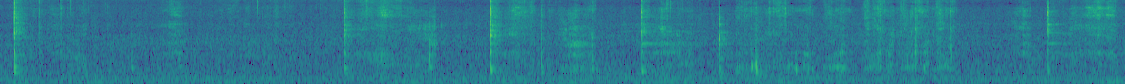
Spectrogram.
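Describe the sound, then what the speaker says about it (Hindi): Chocolate walnut cake batter is folded by hand, with a soft, continuous wet stirring sound broken by occasional sharp clinks and taps of the utensil against the bowl, close and fairly quiet. "इसको भी आपने हल्के हाथ से अच्छे से मिक्स कर लेना है।"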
